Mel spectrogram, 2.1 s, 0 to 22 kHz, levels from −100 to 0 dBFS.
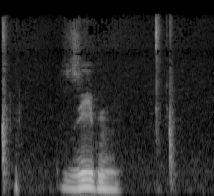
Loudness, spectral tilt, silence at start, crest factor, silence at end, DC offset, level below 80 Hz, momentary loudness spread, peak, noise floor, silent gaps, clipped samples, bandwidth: -36 LUFS; -6 dB/octave; 0.05 s; 20 dB; 0.4 s; under 0.1%; -70 dBFS; 19 LU; -18 dBFS; -56 dBFS; none; under 0.1%; 16.5 kHz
